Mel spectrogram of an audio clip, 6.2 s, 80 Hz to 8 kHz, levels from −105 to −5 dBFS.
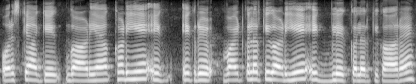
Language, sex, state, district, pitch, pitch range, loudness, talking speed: Hindi, female, Rajasthan, Jaipur, 230 Hz, 215-250 Hz, -13 LUFS, 190 wpm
